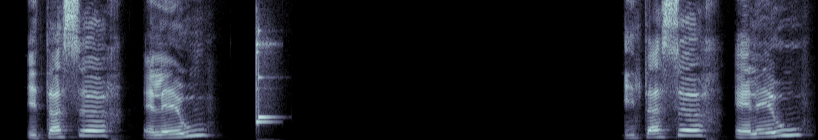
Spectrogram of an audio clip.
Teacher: preste atenção na entonação, porque ela sobe, assim como em português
